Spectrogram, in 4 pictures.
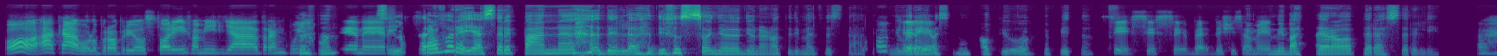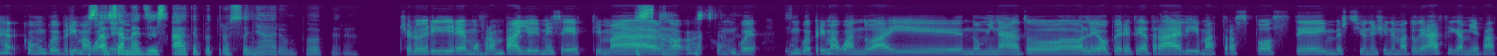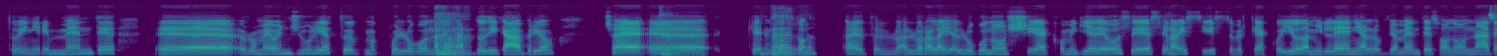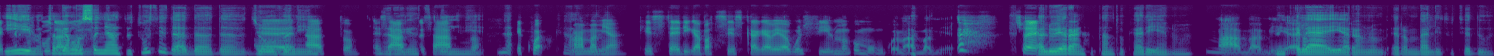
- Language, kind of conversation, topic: Italian, unstructured, In che modo il teatro può insegnarci qualcosa sulla vita?
- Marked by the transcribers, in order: "situazione" said as "zione"; chuckle; other background noise; chuckle; tapping; "ridiremo" said as "riiremo"; drawn out: "hai nominato"; "cioè" said as "ceh"; "Sì" said as "tì"; in English: "millennial"; chuckle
